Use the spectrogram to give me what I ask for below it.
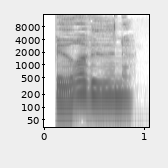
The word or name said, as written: bedrevidende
